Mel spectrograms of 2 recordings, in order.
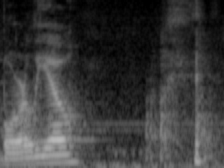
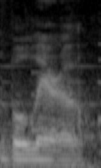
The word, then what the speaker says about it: bolero: how I pronounce it I used to call it borleo but it's the bolero it's also I think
